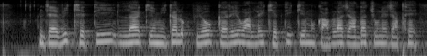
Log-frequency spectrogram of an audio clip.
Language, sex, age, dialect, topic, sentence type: Chhattisgarhi, male, 18-24, Western/Budati/Khatahi, agriculture, statement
